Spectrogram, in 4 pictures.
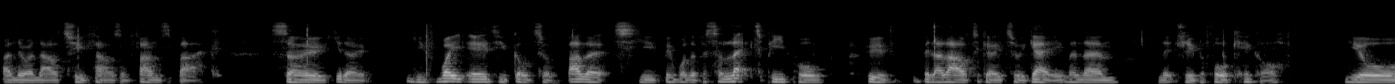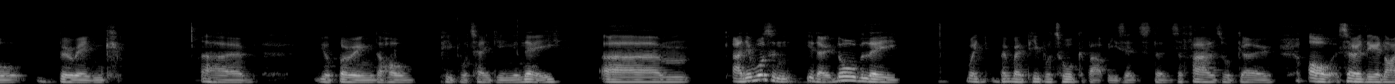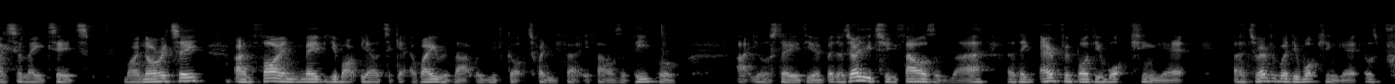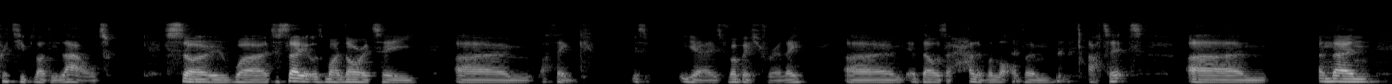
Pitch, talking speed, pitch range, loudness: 110 Hz, 160 wpm, 100-125 Hz, -32 LUFS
